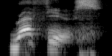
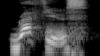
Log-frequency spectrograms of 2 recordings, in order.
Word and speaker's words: refuse: now let's look at another word refuse refuse means rubbish but what if I say refuse now it becomes a verb it means that you don't want or won't do something let's see an example she always refuses to go swimming just by changing the position of the stress in a word we can change the meaning and form of the words now why is word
